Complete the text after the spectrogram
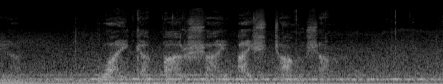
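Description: A campfire crackles.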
